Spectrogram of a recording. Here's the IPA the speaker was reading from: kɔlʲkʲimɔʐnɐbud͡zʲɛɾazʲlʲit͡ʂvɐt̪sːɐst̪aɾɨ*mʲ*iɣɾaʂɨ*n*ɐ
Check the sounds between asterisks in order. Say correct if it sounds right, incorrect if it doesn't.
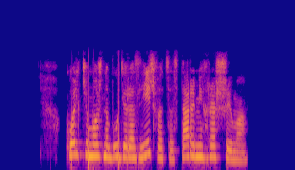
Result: correct, incorrect

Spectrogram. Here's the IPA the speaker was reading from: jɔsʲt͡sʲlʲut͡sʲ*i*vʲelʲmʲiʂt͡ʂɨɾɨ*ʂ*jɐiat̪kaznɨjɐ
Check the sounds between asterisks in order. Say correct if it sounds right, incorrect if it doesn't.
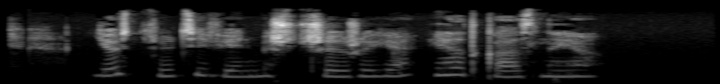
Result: correct, incorrect

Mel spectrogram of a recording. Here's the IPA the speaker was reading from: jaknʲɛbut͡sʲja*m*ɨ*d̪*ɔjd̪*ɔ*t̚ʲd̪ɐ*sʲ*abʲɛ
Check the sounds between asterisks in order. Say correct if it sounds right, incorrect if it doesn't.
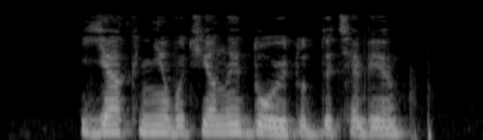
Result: incorrect, correct, incorrect, incorrect

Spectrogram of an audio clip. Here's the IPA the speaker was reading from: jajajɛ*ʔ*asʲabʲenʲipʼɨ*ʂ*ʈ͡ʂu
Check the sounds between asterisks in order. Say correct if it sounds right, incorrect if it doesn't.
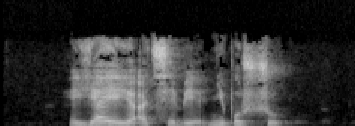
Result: correct, correct

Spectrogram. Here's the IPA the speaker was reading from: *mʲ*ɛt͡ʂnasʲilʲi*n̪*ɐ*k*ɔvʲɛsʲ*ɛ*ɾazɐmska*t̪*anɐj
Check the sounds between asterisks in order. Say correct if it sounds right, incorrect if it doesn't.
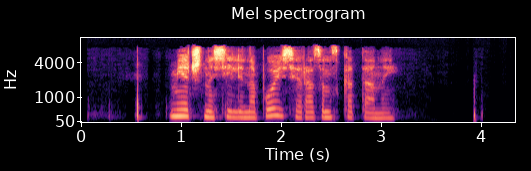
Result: correct, correct, incorrect, correct, correct

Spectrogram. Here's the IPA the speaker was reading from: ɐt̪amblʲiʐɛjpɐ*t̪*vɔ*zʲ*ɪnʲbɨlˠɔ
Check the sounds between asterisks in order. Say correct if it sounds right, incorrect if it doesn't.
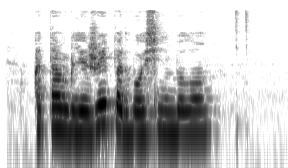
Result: incorrect, incorrect

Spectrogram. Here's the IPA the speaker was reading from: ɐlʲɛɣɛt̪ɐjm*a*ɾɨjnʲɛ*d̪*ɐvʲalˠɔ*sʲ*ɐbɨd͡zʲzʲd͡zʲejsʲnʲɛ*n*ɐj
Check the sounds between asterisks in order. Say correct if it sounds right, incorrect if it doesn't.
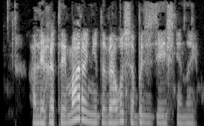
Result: correct, correct, correct, correct

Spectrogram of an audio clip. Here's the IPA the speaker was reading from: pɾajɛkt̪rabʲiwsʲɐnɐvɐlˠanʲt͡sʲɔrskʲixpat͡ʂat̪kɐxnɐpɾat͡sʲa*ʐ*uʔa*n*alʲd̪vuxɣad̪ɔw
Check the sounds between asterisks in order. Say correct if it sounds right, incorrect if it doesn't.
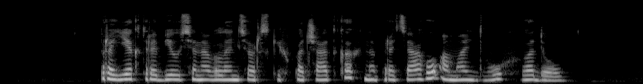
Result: incorrect, incorrect

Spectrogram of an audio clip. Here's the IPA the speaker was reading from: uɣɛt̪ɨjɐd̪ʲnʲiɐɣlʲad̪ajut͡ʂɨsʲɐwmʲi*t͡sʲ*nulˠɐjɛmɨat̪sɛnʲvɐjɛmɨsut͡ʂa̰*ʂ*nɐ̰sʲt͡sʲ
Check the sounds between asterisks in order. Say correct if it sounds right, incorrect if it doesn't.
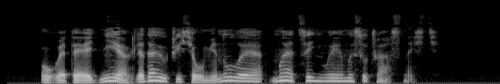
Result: incorrect, incorrect

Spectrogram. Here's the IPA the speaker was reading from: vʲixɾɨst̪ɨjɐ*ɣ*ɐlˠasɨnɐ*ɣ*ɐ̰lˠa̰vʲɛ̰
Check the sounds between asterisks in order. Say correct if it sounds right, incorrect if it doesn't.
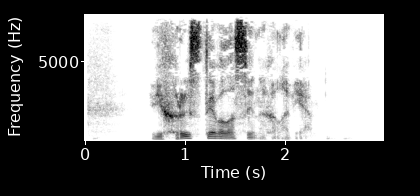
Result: incorrect, correct

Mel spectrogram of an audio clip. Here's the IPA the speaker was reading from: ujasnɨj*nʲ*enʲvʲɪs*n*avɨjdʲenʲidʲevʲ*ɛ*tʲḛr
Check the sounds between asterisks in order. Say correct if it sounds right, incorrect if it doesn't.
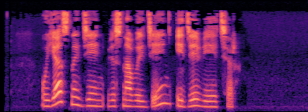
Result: incorrect, correct, incorrect

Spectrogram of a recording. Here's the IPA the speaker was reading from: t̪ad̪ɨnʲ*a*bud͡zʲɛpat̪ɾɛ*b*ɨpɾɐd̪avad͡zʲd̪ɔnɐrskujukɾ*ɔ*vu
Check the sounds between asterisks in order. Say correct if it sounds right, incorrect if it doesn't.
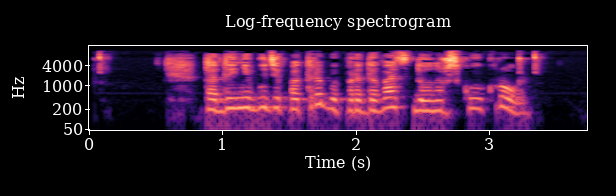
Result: incorrect, correct, correct

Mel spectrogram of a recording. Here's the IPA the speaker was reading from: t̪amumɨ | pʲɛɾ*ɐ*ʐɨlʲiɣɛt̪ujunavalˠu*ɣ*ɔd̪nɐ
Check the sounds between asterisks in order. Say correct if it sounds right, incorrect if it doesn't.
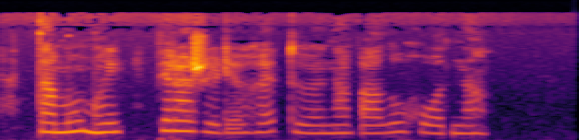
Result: incorrect, correct

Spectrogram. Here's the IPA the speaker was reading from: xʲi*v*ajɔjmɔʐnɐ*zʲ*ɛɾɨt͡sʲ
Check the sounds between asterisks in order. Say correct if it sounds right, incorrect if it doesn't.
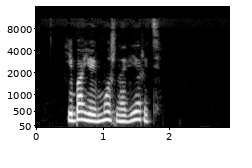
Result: incorrect, incorrect

